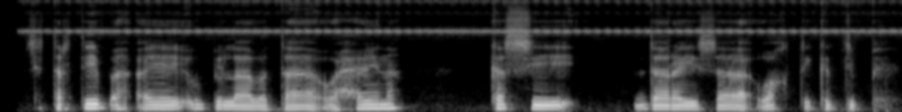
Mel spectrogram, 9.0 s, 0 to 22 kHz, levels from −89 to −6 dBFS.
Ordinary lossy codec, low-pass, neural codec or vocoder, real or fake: none; none; none; real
